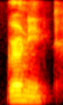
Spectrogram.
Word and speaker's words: Grony: And you say it's grow, and then a pain in your kneecap or something. I forget. Groan, and then because your knee hurts, grow knee.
